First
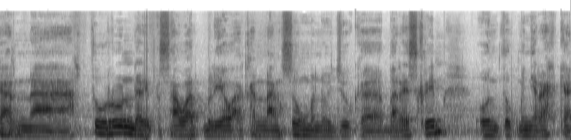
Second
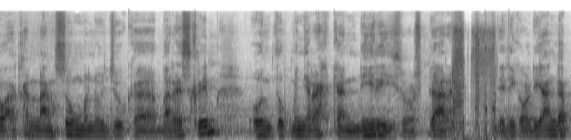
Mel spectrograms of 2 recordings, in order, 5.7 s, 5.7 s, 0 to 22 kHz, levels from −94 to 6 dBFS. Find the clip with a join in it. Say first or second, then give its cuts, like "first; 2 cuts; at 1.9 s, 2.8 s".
second; 1 cut; at 4.7 s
